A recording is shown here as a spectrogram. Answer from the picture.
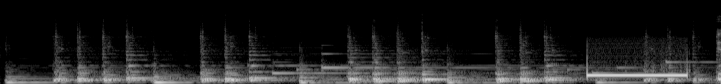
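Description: An upbeat rhythmic music bed plays, then near the end it gives way to a single loud, steady telephone ringing tone of an outgoing evening call to Uniskrap in Hasselager, lasting about a second before the music resumes.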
